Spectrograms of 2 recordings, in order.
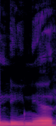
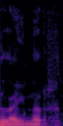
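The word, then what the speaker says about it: linear: देखिए, कुछ को यहाँ पर जो इसका प्रोनाउंसिएशन है उसमें दिक्कत आ सकती है, क्योंकि लीनियर है, इसको कई बोलते हैं लाइनर, तो लाइनर नहीं है, लीनियर होगा।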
